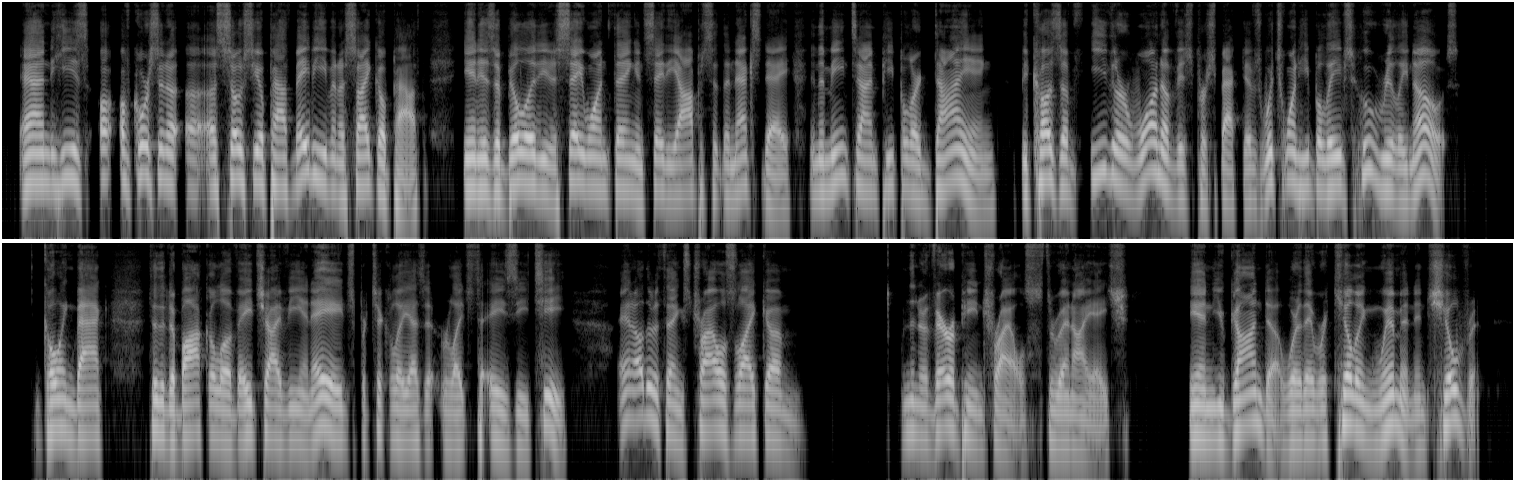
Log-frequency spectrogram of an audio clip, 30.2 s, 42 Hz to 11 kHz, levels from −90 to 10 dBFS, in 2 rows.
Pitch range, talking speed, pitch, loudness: 115-150 Hz, 160 wpm, 130 Hz, -23 LUFS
